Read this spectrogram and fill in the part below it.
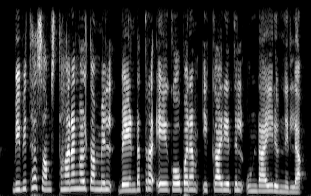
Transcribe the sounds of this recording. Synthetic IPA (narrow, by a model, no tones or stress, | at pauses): ʋiʋid̪ʱɐsɐmst̪ʰaːnɐŋːɐɭt̪ɐmːilʋe̞ːɳɖɐt̪rɐʔe̞ːɡo̞ːbɐnɐmikːaːɾjɐt̪ːiluɳɖaːjiɾunːilːɐ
